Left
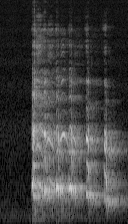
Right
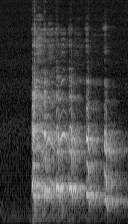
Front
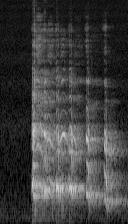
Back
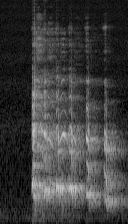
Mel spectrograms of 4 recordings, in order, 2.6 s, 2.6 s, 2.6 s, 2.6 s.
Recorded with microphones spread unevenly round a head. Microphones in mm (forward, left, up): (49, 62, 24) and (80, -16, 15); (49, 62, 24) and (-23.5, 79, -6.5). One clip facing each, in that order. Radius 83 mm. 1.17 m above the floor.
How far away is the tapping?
No tapping in this recording.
